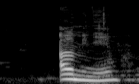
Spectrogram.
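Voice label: "aluminum", Japanese speaker of English, female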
